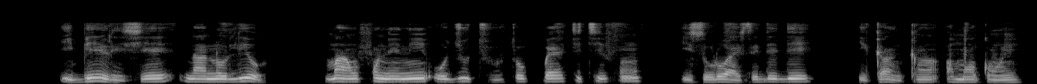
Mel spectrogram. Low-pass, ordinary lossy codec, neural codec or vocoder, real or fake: 7.2 kHz; AAC, 48 kbps; none; real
